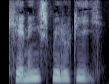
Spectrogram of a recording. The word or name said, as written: kendingsmelodi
